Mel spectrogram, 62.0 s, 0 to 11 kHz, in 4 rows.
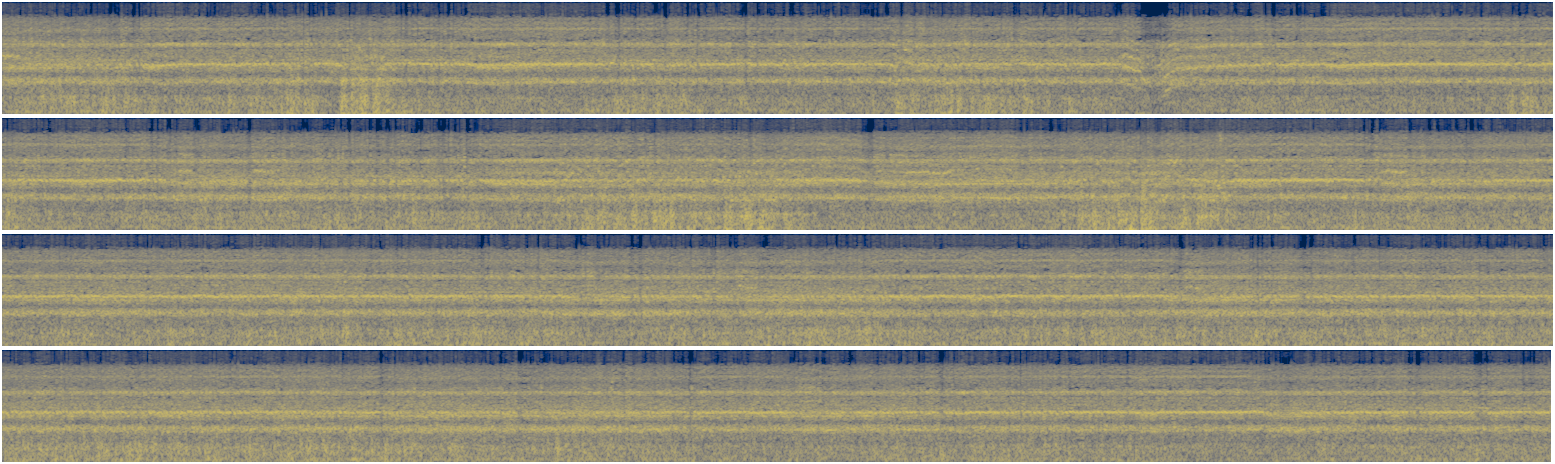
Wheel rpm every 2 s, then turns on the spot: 230, 230, 230, 230, 230, 190, 220, 230, 230, 230, 220, 220, 220, 220, 230, 230, 230, 230, 230, 230, 230, 230, 230, 230, 230, 230, 230, 230, 230, 230, 230.
none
